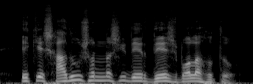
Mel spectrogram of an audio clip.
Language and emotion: Bengali, neutral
